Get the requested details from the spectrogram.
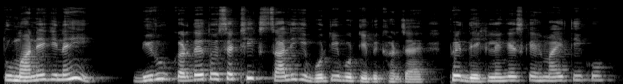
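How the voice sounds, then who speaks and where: Raging older brother-in-law, raised pitch, mellow tone, shouted threats, storybook reading, put on by a male reader. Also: normal speed, natural voice. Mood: enraged. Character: furious older man, domineering elder brother-in-law.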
